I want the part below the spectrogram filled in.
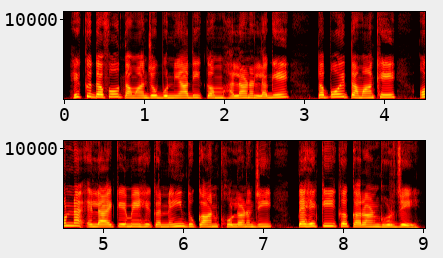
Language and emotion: Sindhi, neutral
